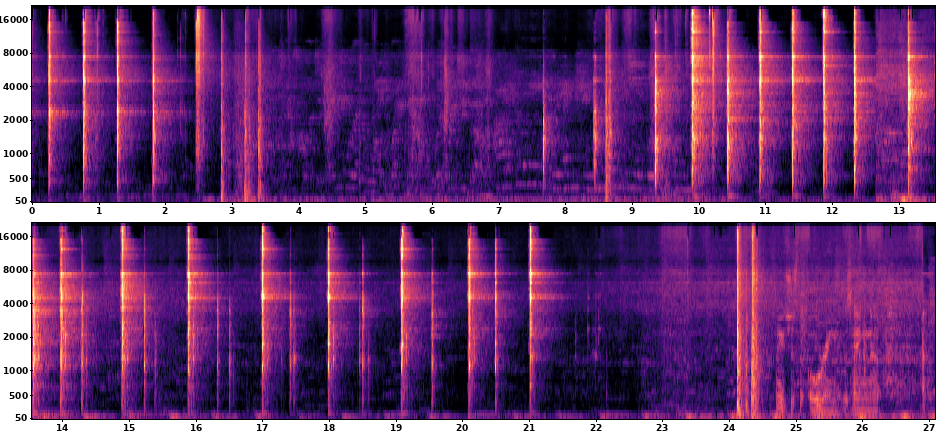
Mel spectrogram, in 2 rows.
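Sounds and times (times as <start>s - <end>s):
hammer striking metal: 0.0s - 2.4s, 8.4s - 21.6s.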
